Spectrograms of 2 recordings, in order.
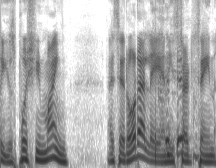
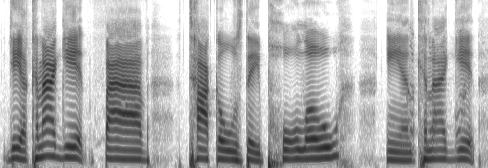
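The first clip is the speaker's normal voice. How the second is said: mock annoying, demanding tone; 2 semitones higher than usual. Retelling an annoying customer's food order, imitating the customer ordering. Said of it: "let me say it like he did".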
